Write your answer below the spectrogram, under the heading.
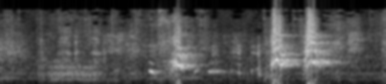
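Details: Excited dog standing up on two legs at a fish tank; a run of whiny yips ending in two sharp, loud bark-like bursts close together.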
